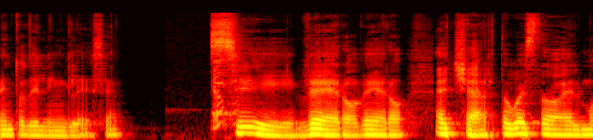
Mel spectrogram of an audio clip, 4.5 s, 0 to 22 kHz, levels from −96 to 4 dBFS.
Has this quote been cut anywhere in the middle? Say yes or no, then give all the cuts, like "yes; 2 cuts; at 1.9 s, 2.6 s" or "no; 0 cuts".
yes; 2 cuts; at 1.6 s, 3.2 s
